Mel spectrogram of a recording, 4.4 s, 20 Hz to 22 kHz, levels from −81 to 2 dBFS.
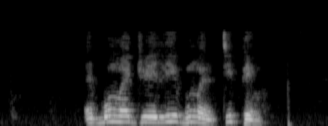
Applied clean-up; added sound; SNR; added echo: none; none; none; none.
